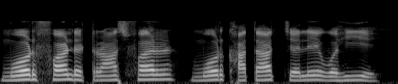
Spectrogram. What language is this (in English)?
Magahi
